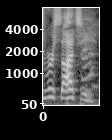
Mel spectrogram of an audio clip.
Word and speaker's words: Versace: what is kind of cringy though when you mispronounce versace it's it's Versace it's funny when we're talking about the same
